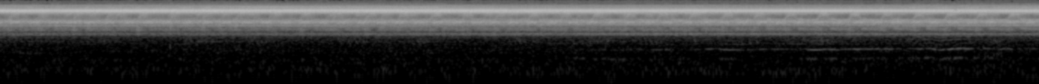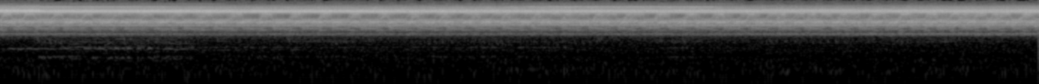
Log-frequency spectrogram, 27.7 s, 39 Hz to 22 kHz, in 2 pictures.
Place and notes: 油茶園, 魚池鄉五城村 - Underbrush
Insect sounds, Underbrush, Cicada sounds
Zoom H2n MS+XY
